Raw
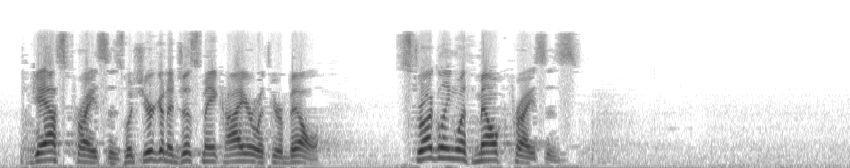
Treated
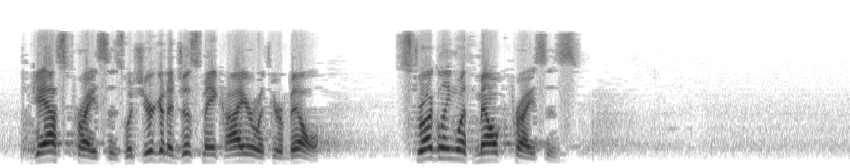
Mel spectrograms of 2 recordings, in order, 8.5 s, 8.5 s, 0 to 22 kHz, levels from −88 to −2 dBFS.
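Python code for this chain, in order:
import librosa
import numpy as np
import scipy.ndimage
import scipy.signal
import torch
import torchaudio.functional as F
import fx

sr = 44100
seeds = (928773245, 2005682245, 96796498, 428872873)

y = scipy.signal.sosfilt(scipy.signal.butter(4, 480.0, 'highpass', fs=sr, output='sos'), x)
y = y * librosa.db_to_amplitude(7.0)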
